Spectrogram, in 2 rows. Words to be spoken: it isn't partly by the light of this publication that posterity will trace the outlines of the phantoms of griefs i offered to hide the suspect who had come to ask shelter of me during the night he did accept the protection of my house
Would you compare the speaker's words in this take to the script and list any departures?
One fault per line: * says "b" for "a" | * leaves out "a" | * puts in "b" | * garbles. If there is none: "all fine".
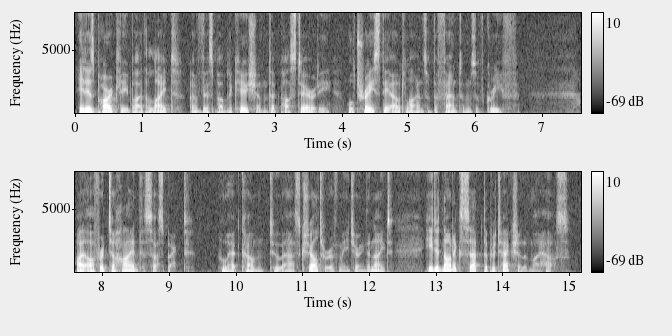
* says "is" for "isn't"
* says "grief" for "griefs"
* puts in "not"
